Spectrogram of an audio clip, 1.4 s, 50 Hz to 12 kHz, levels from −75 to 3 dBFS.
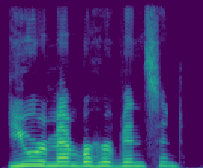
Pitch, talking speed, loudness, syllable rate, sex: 260 Hz, 220 wpm, -17 LUFS, 6.8 syllables/s, female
